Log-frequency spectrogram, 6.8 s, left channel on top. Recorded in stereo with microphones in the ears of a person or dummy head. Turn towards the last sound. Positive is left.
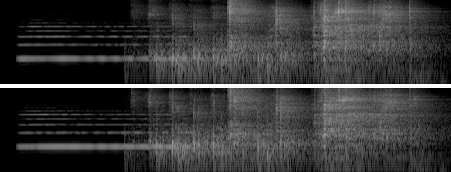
turn(degrees=65)  # may be behind; listen again after turning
